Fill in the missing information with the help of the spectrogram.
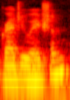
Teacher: it has our sh sound our vowel schwa and our n sound and we almost make no vowel there graduation we want to go right from the sh to the · we want to go right from the SH to the N as much as possible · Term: shun ending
